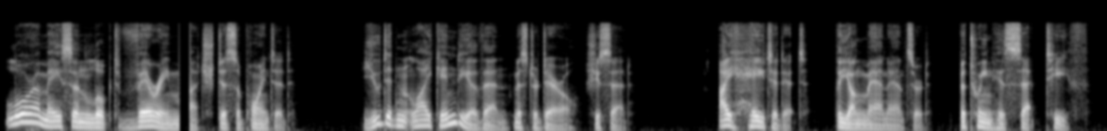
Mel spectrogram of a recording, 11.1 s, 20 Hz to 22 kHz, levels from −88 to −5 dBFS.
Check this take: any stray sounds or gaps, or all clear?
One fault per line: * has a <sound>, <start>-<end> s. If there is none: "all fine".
* has a dropout, 1.8-1.9 s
